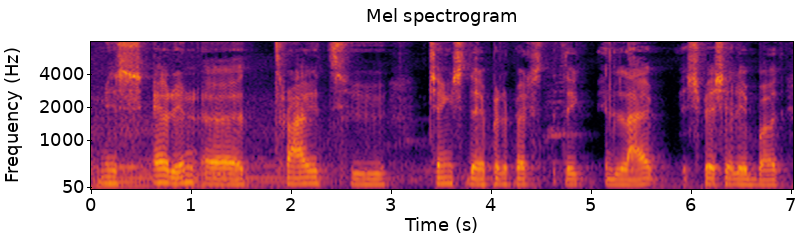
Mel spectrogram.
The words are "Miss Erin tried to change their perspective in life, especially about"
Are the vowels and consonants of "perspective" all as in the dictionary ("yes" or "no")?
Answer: no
